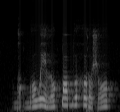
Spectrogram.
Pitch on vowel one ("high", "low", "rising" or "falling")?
low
